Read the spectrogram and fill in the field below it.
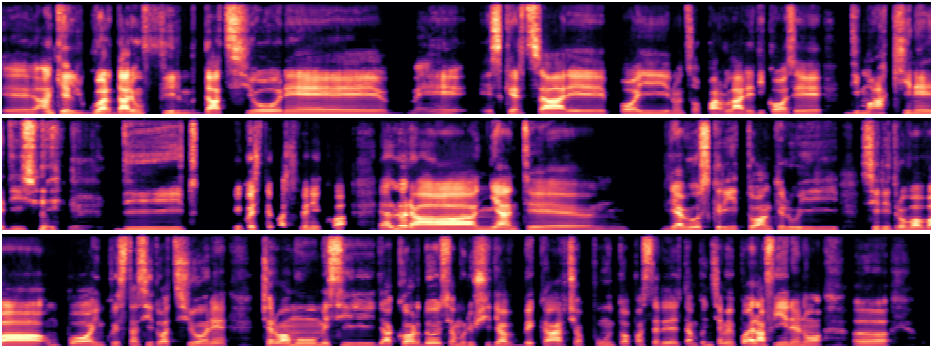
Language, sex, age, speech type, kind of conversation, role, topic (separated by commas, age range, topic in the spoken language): Italian, male, 20-24, conversation, podcast, guest, Cosa ti fa capire che desideri o hai bisogno di contatto umano?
